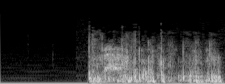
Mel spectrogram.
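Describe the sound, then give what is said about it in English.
After a brief quiet moment, dogs suddenly erupt into loud, rough barking and snarling that continues in a dense, overlapping burst until the end. “Yeah, get in charge of my dogs here, who seem to be...”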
